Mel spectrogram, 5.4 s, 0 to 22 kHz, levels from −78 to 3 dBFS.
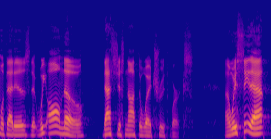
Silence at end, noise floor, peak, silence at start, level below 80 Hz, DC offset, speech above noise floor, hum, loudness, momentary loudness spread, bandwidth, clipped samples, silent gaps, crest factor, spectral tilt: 0.15 s; -70 dBFS; -6 dBFS; 0 s; -68 dBFS; under 0.1%; 42 dB; none; -27 LUFS; 20 LU; 16 kHz; under 0.1%; none; 22 dB; -5.5 dB/octave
